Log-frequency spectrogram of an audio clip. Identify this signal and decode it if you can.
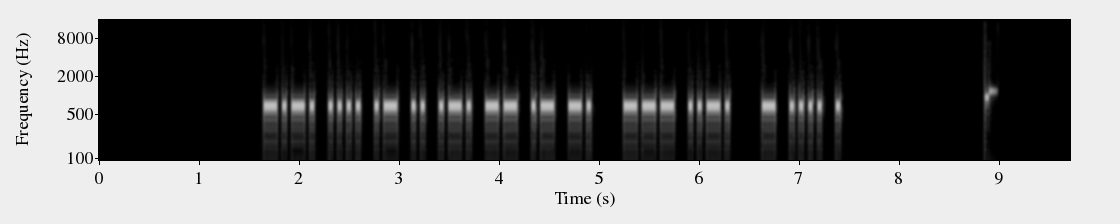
Morse code, heard as a keyed tone, about 26 wpm, 700 Hz. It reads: CHAIRMAN OF THE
